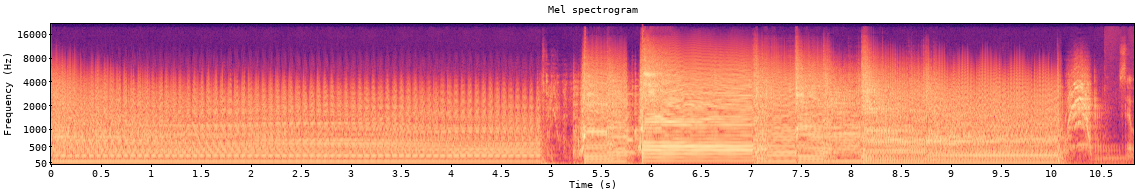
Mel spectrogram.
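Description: A bass guitar runs through a Zoom B2 effects pedal with heavy reverb and distortion: a long sustained ringing chord decays evenly, then a run of plucked notes follows, each washing into a thick, lingering tail.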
